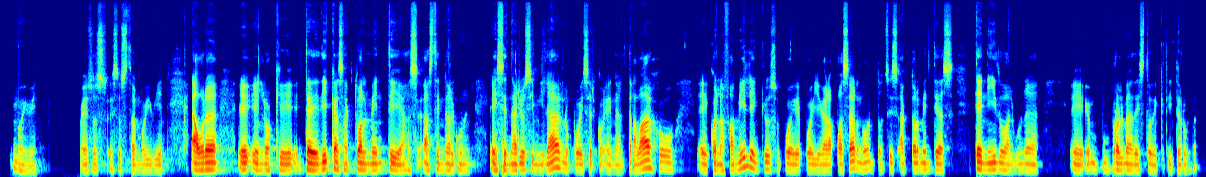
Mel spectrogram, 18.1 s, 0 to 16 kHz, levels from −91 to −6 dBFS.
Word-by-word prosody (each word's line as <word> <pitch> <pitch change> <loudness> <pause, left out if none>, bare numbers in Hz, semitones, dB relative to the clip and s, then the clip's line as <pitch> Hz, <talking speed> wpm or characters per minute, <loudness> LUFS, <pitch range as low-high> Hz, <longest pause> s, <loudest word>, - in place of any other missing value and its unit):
Muy 90 -2 -8
bien. 80 0 -12 0.6
Eso 90 0 -5
es 90 0 -9
eso - - -9
está - - -5
muy 90 0 -7
bien. 90 0 -8 0.3
Ahora, 105 +2 +8 0.3
e 105 +1 +4
en 100 -1 -1
lo 95 0 -1
que 95 -1 -1
te - - +9
dedicas 100 +4 +4
actualmente, 100 -1 +1
¿has 95 +1 -5
has - - 0
tenido 100 -2 -3
algún 95 0 -7 0.2
escenario 95 +2 +1
similar? 100 +8 +2
Lo 95 -3 -6
puede 95 -2 -2
ser - - -5
con - - -7
en 90 -1 -7
el 85 -1 -10
trabajo, 110 +1 +3 0.3
eh, 90 - -1
con 100 - 0
la 90 - -2
familia, 125 - 0
incluso 110 -1 -5
puede 90 -2 -1
puede 95 +1 -4
llegar 90 0 -2
a 90 - -2
pasar, 105 +5 +2
¿no?, 105 +2 -3
entonces, 110 - -9
¿actualmente 105 0 -1
has 95 - -3 0.3
tenido 105 -2 +3
alguna, 95 0 -5 0.5
eh 90 -2 -2
un 100 -2 -7
un 105 -1 -11
problema 100 -2 +1
de 90 - -1
esto 90 - -5
de 85 - -7
que - - -22
te - - -10
interrumpan? 90 +8 -8
95 Hz, 180 wpm, -24 LUFS, 90-105 Hz, 0.6 s, te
